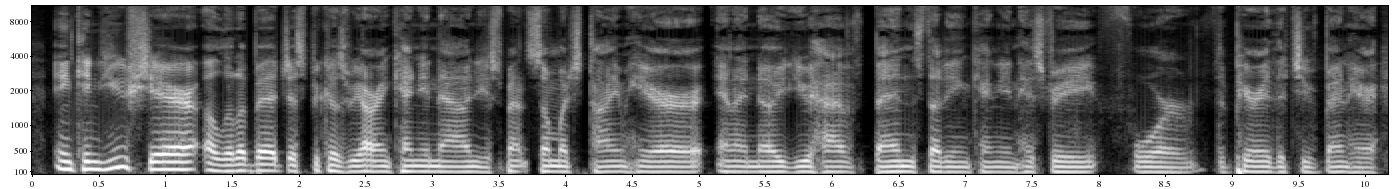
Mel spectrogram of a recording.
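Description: In an American accent, a man with a fairly low, unremarkable speaking voice talks at a moderate pace with fairly even intonation and hardly any pauses on a very clean recording with a silent background. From United States. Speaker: podcast host. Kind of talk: podcast interview.

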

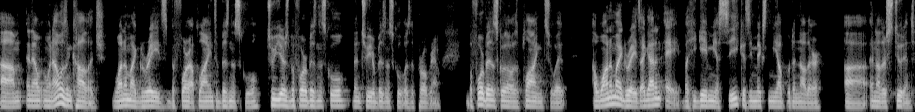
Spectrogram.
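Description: A man talks at a very fast pace and a fairly low pitch with fairly even intonation, over a quiet background. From Belarus and Israel. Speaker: CPA firm owner. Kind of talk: interview conversation. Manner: casual, conversational.

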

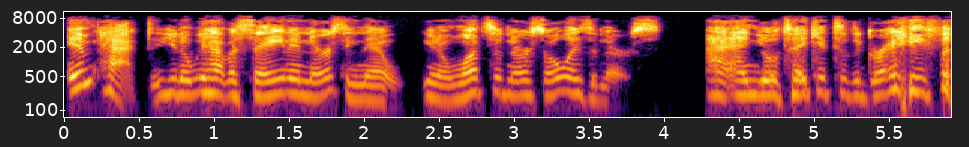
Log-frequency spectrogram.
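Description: This is a normal speaking voice with an American accent. The pace is fairly quick. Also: woman, fairly high pitch for a woman, ordinary pitch variation. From US Midwest. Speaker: nurse practitioner. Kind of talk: interview.

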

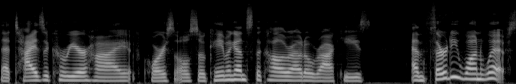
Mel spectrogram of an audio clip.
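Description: Here is an ordinary speaking voice, a woman's with an American accent, at medium pitch and a moderate pace. The sound is dry and close with no echo, in a very clean recording with a silent background. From Wisconsin, Milwaukee area. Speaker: baseball podcast host. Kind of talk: casual chat.

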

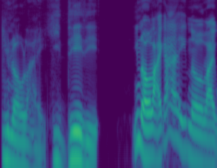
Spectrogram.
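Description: A man in a Louisiana accent on a very clean recording with a silent background. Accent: Louisiana Southern drawl. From Baton Rouge, Louisiana. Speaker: rapper. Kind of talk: casual interview. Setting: studio.

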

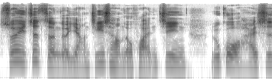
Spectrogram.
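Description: On a very clean recording with a silent background, a woman speaks at a fairly quick pace with vocal fry and ordinary pitch variation. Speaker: agriculture reporter. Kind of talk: podcast interview.

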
